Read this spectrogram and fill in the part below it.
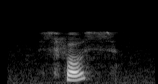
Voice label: "fass", Bas Rhin

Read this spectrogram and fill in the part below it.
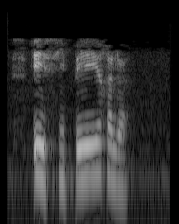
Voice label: "essigbeerle", alsace

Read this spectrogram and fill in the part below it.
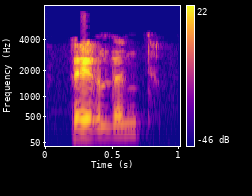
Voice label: "perlend", alsace; vin; pétillant

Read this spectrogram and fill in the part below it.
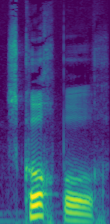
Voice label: "kochbuech", alsace

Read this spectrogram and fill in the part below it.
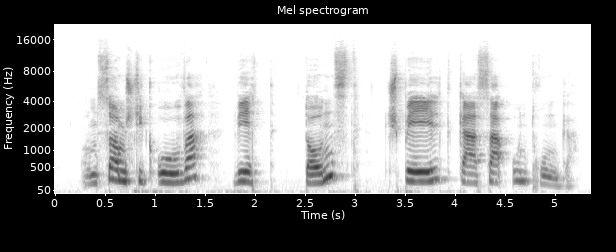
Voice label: "samschdig", alsace

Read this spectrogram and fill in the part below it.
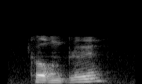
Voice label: "kornbluem", alsace

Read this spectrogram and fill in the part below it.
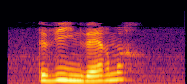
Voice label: "winwarmer", Bas Rhin; vin; réchauffeur du vin

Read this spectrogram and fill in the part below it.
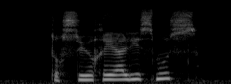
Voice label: "surrealismus", alsace

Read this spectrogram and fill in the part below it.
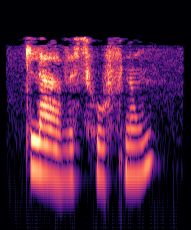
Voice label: "leweshoffnung", Alsace, Bas Rhin; medecine; espérance de vie

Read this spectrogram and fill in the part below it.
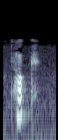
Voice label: "hack", Bas Rhin; vin

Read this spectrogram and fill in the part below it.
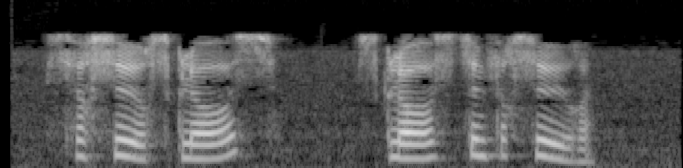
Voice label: "versuechsglas", Bas Rhin; vin; verre de dégustation

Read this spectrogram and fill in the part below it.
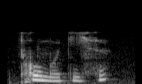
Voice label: "rhumatisse", Bas Rhin; medecine; arthrite

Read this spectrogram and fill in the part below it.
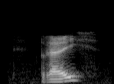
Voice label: "reis", alsace; vin; voyage

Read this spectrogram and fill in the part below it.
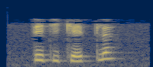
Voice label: "etikettle", Bas Rhin; les étiquettes; vin

